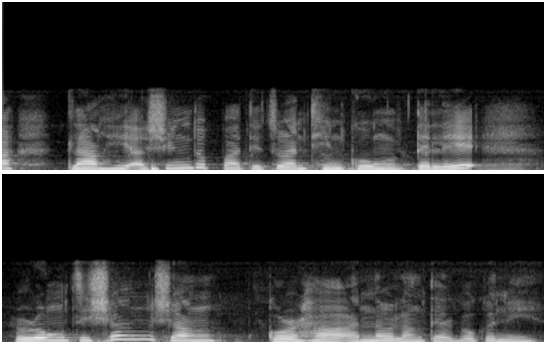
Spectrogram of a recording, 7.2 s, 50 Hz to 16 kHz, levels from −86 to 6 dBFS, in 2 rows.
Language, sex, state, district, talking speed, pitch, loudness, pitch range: Mizo, female, Mizoram, Aizawl, 190 wpm, 230 Hz, -15 LUFS, 210-245 Hz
